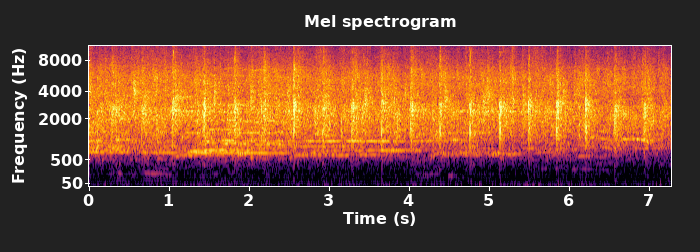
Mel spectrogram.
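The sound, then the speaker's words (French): Church audience clapping for the Lord in steady unison: many regular beats at a brisk, even pace, fairly soft, held at a constant tempo throughout. “Let's clap for the Lord.”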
